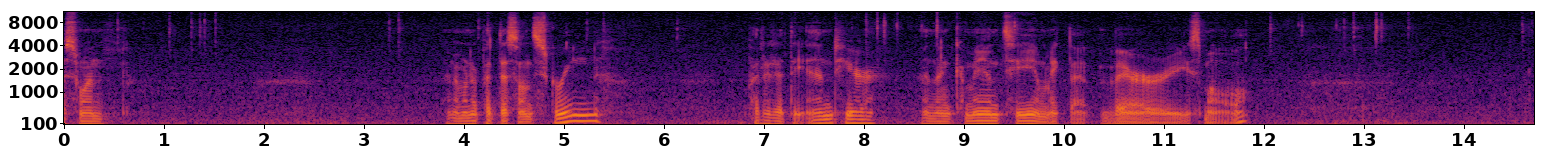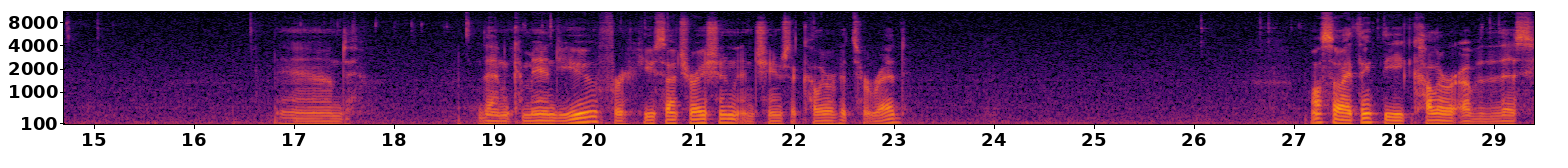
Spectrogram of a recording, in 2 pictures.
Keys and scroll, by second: 8.2 super+t, 13.0 alt+shift+space, 13.5 space, 17.2 Left, 17.9 Up, 18.6 super+Up, 19.2 super+u.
